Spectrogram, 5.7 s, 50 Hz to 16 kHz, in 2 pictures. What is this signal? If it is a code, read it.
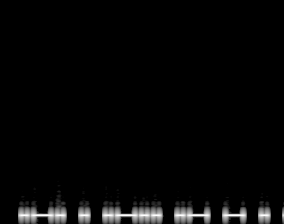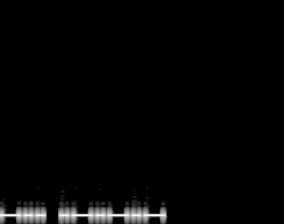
Morse code, heard as a keyed tone, about 20 wpm, 700 Hz. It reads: RELATED.
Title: Sentences from Top 1000 Words - Review Part 5 - 20wpm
